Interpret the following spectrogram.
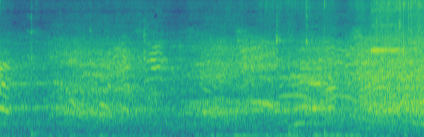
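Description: Volleyball being hit back and forth in a rally on an indoor court, over the noise of a large arena crowd that swells toward the end.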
